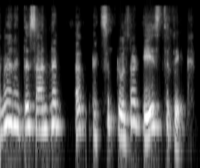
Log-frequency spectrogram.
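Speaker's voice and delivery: a hushed, pinched mock complaint; mock indignation. Imagined disciple rejecting ugliness.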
